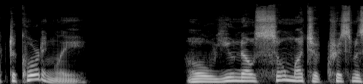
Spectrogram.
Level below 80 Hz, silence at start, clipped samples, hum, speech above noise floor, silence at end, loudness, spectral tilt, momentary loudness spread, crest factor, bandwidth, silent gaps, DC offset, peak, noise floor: -50 dBFS; 0.1 s; under 0.1%; none; 66 dB; 0 s; -21 LUFS; -5 dB/octave; 10 LU; 16 dB; 17.5 kHz; none; under 0.1%; -6 dBFS; -87 dBFS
